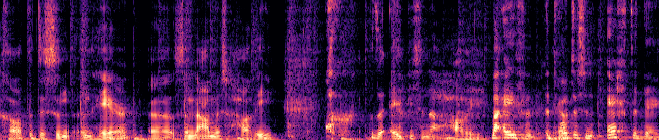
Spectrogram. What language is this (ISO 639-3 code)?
nld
